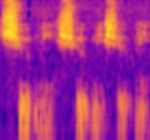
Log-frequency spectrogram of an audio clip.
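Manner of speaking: usual speaking voice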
